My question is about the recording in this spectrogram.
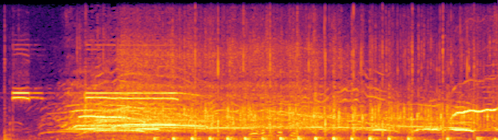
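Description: A short referee's whistle blast, then from about a second in, high-pitched shouting and cheering from the players, with rhythmic clapping about four beats a second underneath.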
